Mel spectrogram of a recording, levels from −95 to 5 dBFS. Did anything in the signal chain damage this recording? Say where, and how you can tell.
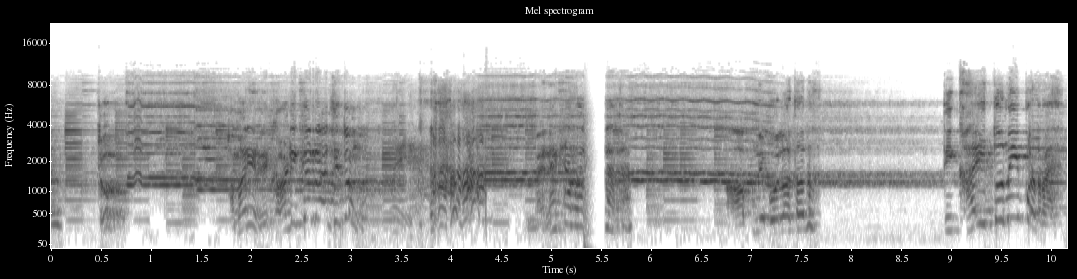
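Yes, at the network. A call audio freeze from 5.33 to 5.57 s: a fading buzz or hiss, brief silence, then the sound resumes intact. Likely late packets emptied the jitter buffer.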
